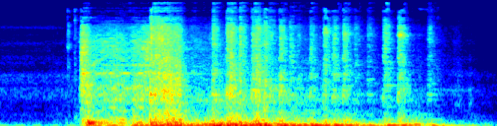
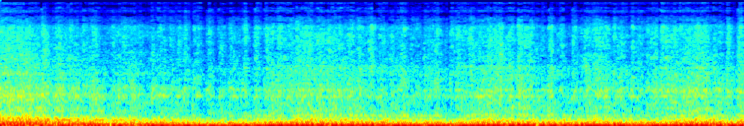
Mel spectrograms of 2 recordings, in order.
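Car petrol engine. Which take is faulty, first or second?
first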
